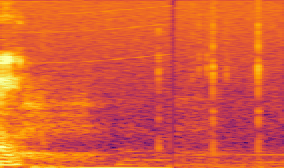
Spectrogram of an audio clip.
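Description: The tail of the narrator's voice, then faint room tone with a low hum that cuts off abruptly with a click at an edit a little over a second in, leaving near silence.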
